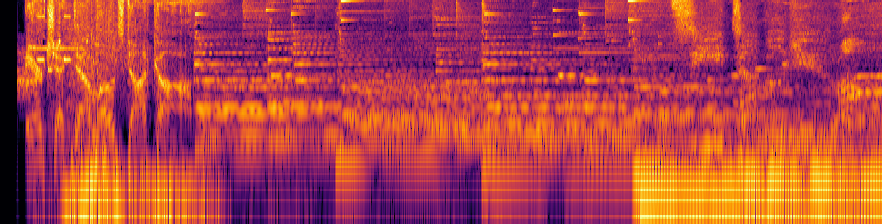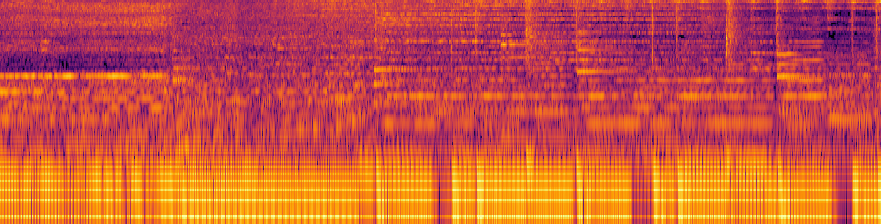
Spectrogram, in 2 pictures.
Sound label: Christmas Jingles; BBC CWR Coventry Warwickshire; JAM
